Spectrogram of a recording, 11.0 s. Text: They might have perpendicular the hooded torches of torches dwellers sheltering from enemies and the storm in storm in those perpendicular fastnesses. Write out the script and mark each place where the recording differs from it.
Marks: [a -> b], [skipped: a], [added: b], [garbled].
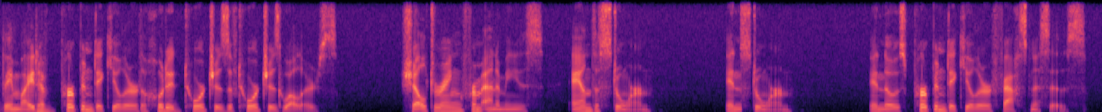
They might have perpendicular the hooded torches of torches dwellers sheltering from enemies and the storm in storm in those perpendicular fastnesses.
